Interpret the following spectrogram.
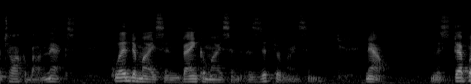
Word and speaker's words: azithromycin: Clindamycin, vancomycin, azithromycin. Now, I'm going to step on a soapbox here and say, it is not, there's no O in this at the end. It's not myosin, it's azithromycin.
